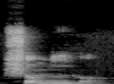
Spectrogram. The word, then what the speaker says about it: সমীহ: আরেকটি উদাহরণ দিচ্ছি, যেমন সমীহ। ঠিক আছে, হ রয়েছে কিন্তু হ মানে অ এর উচ্চারণটি ও এর মতো হচ্ছে। শিক্ষার্থী বন্ধুরা, আমরা অন্ত ধ্বনির ওবত উচ্চারণের তৃতীয় নিয়মটি আমরা দেখব।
